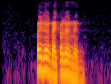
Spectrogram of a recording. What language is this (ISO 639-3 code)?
tha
